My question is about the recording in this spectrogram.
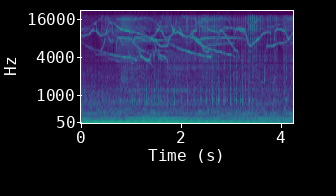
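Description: Many overlapping dolphin whistles, high calls sliding up and down, with fast ticking clicks, over a low steady music drone.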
